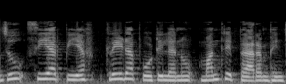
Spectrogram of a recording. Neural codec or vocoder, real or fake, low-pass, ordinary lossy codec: none; real; none; none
